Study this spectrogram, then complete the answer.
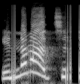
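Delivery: panicked at seeing her cry; mother rushes to the crying girl, alarmed. Acted. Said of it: "பதறிக்கொண்டு".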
